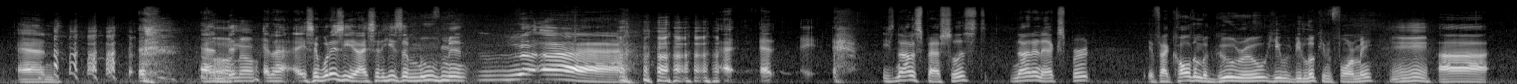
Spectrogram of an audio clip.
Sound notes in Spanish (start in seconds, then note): 0.4 risas; 5.0 Imitando el habla de movimiento lento; 6.1 risas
